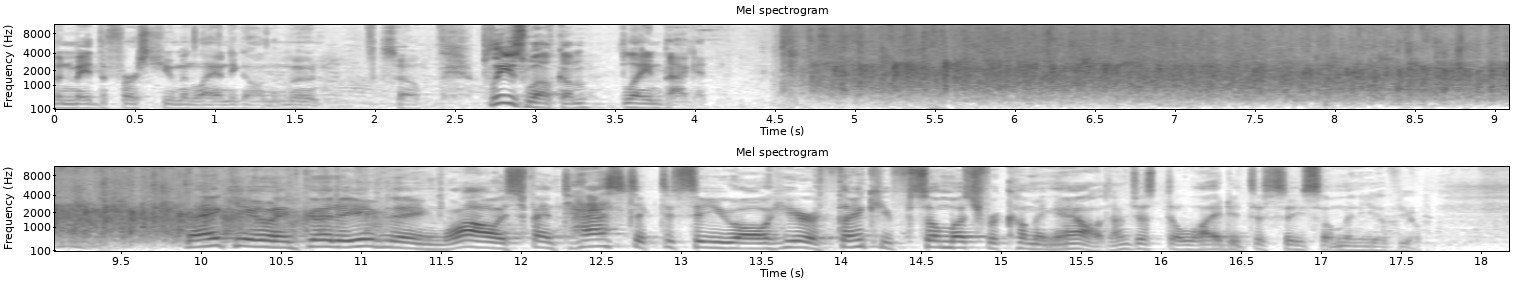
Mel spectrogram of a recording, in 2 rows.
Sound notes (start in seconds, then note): 4.5 applause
